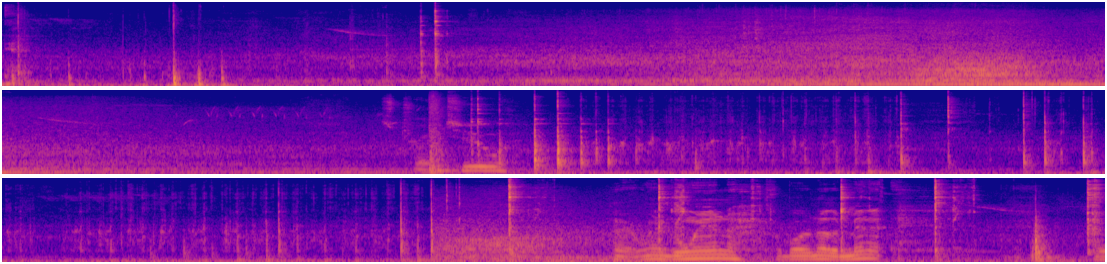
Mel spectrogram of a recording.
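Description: Metal spoon clinking and scraping against a glass measuring cup as liquid plastisol is stirred with white colorant mixed in, in irregular sharp clinks. A low rush of noise swells and fades a few seconds in.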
